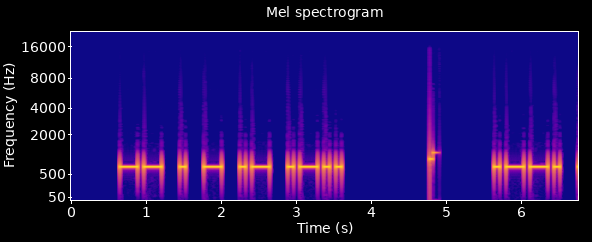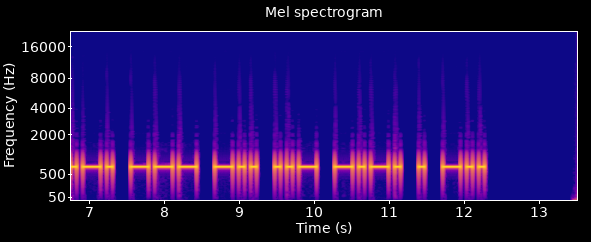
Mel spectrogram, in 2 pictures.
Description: Morse code, heard as a keyed tone, about 15 wpm, 700 Hz. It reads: METAL PRODUCED
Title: Sentences from Top 1000 Words - Review Part 6 - New Word Drill - 15wpm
